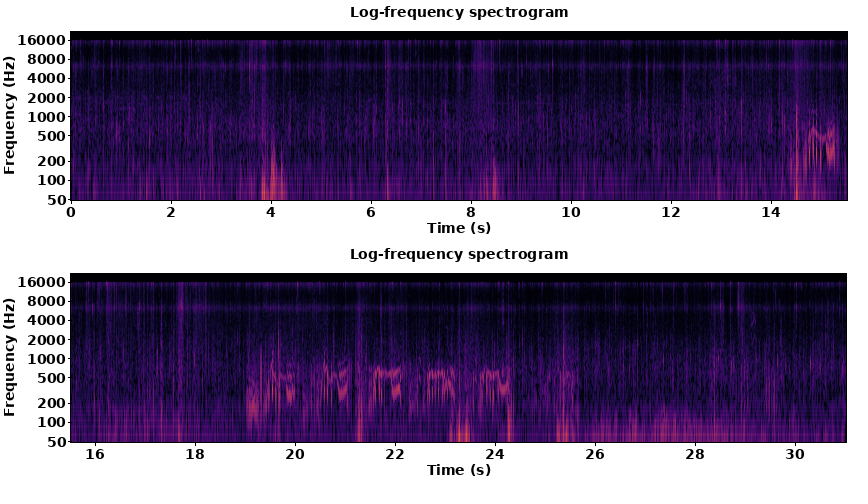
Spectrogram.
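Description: Domestic pigeons cooing close by: one short bout about halfway through, then a longer run of coos a few seconds later. Scattered light taps come from the birds pecking at grain on the ground.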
